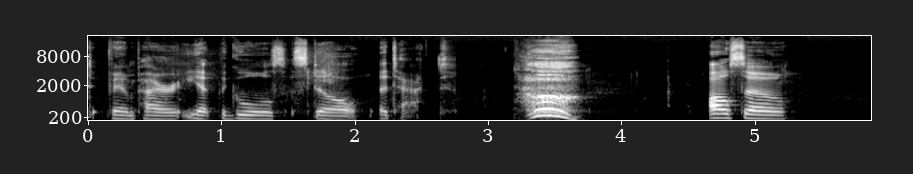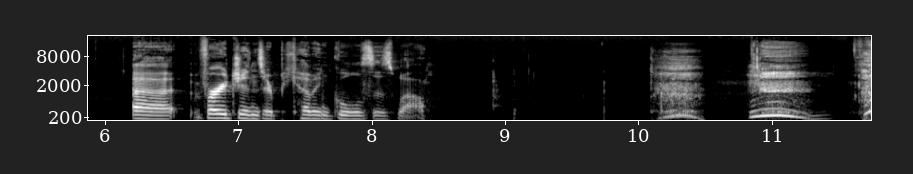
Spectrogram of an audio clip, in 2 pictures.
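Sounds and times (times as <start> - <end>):
speech: 0.2 - 3.8, 4.7 - 5.3, 6.2 - 8.5, 10.8 - 11.7
person gasping with a breathy intake: 3.2 - 3.9, 10.1 - 11.7.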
